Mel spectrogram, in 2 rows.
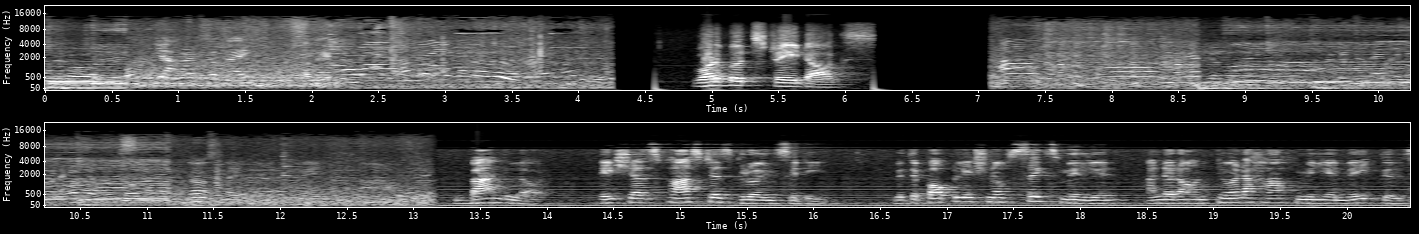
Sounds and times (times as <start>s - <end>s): Music: 0.0s - 0.6s, 8.6s - 11.2s
Speech: 4.9s - 6.2s, 9.8s - 20.4s.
